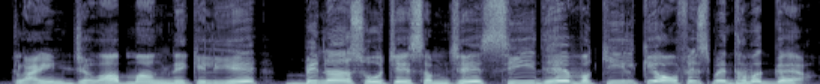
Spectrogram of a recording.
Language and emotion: Hindi, angry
